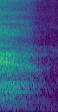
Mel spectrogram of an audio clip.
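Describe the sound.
A single deep breath: an airy, breathy rush of air that starts fairly loud and fades away over about a second.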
